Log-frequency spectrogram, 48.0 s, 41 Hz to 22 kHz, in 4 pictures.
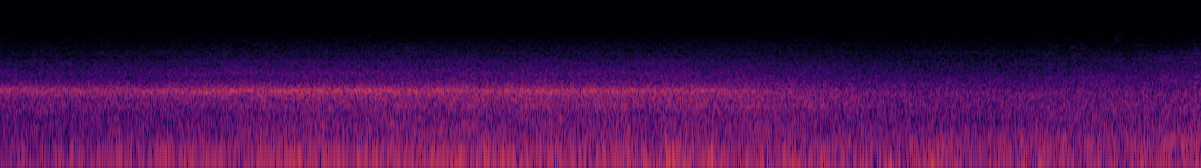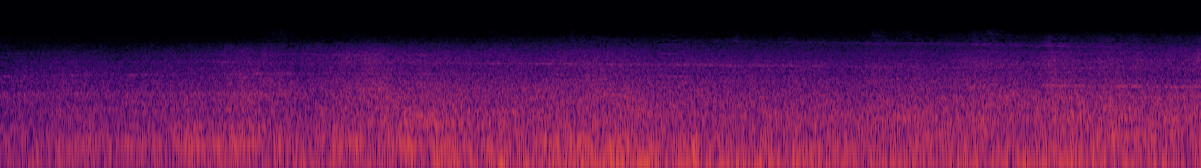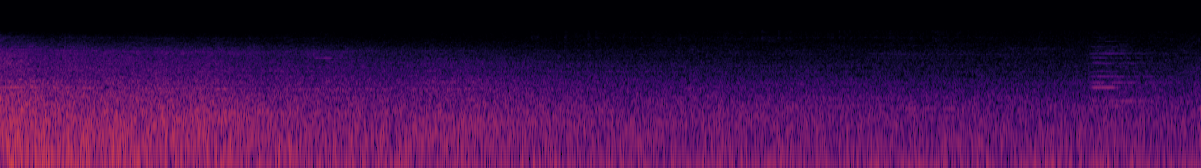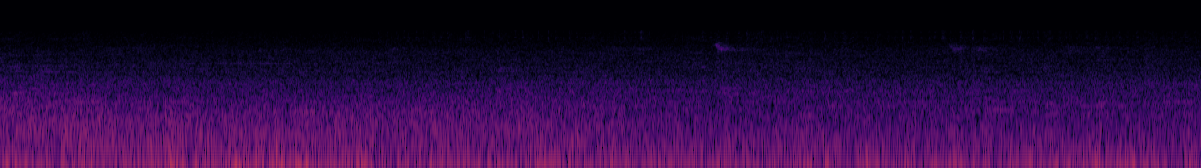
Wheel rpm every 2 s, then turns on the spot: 0, 0, 0, 0, 0, 0, 0, 0, 0, 0, 0, 0, 0, 0, 0, 0, 0, 0, 0, 0, 0, 0, 0, 0.
none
